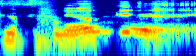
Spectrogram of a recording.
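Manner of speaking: high-pitched cartoon hero voice. Repeating another speaker's line as a cartoon character: Sonic the Hedgehog voice. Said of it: "That's a good Sonic impression".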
